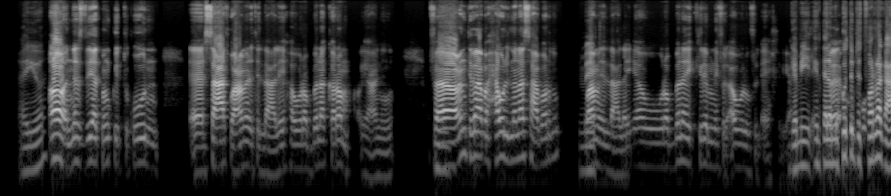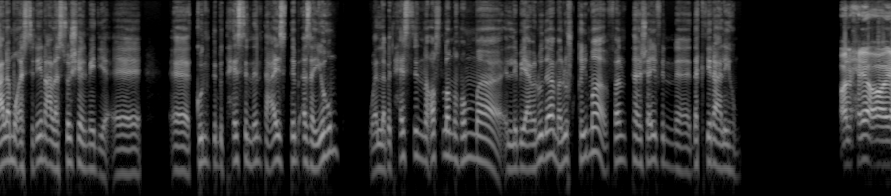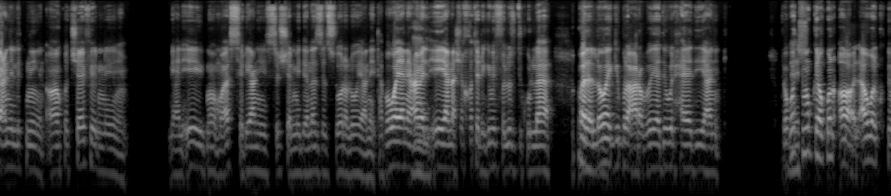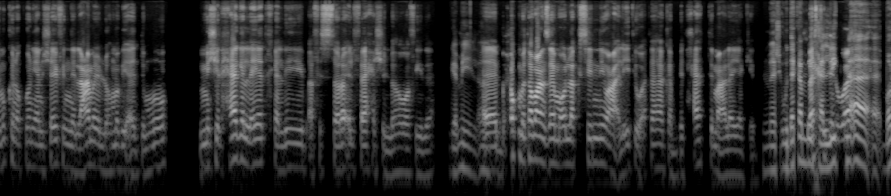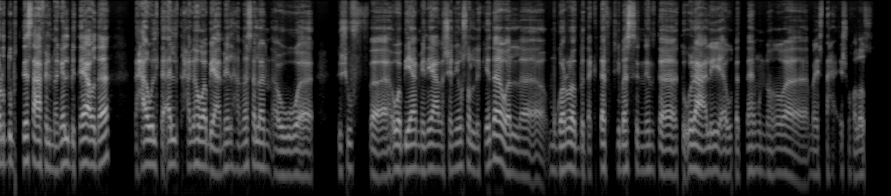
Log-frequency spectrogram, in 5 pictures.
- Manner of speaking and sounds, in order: unintelligible speech; in English: "الsocial media"; in English: "الSocial media"; tapping
- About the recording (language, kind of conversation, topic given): Arabic, podcast, إزاي بتتعامل مع إنك تقارن نفسك بالناس التانيين؟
